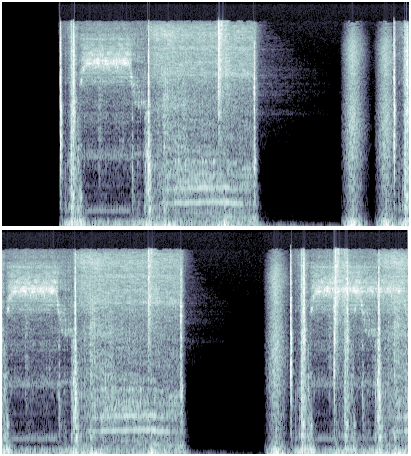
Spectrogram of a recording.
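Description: Mechanical sliding sound effect for an animated logo intro: a motor-like whir with clicks and knocks, played three times, each run about three seconds long with short silent gaps between.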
